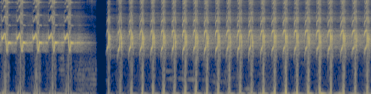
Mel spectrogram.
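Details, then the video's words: Loud black-winged myna song: a few ringing notes, a short silence, then a steady fast series of harsh, clipped high chirps, about three to four each second. "suara KERAS jalak putih gacor full isian"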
